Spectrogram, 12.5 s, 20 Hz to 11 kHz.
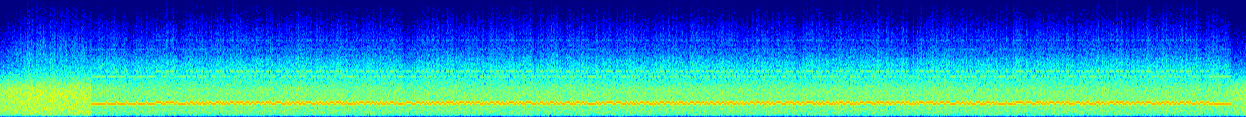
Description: RTTY (75 baud, 170 Hz shift), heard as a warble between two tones, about 1360 Hz centre, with radio static. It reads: WYBRALI GOSPODARKE JAKO SILE NAPEDOWA, STOJACA ZA WIZJA POLITYCZNA I CELAMI, KTORE CHCIELI OSIAGAC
